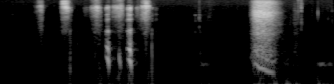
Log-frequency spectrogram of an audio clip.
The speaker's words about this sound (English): He just burps into the microphone after.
